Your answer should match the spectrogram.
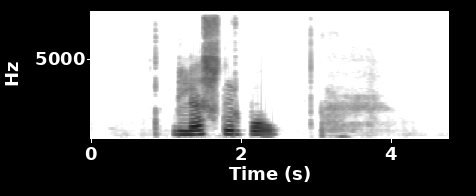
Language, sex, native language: Icelandic, male, Icelandic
